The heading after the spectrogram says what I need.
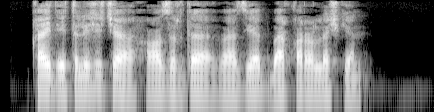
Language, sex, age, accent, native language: Uzbek, male, 18-24, Samarqand, Uzbek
